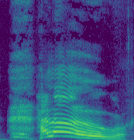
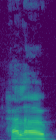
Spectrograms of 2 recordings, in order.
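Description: First: It is said in a brighter, happier tone. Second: It is said in a flat, down tone.

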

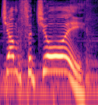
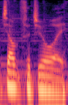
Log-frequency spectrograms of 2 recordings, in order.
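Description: First: It is said loudly and excitedly. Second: It is said quietly and flatly.

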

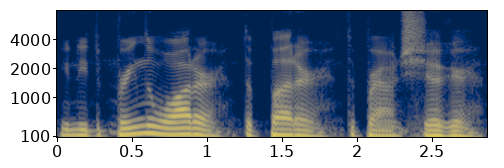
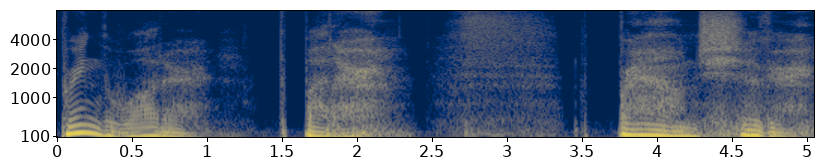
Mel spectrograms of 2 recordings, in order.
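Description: First: It is read in a plain voice. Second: It is read in a sexy voice.

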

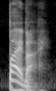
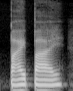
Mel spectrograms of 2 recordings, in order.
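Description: First: It is said the mainland Chinese way. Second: It is said the Taiwanese way.

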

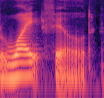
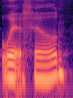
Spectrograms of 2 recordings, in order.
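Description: First: The first vowel is long, as in white. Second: The first vowel is short, as in whit. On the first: "it's spelled Whitefield" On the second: "but we pronounce it Whitfield"

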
